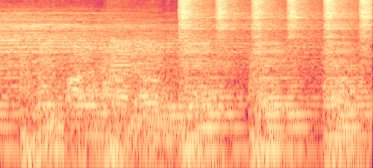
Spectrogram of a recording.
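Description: Wind orchestra playing: short low notes, then, about a second in, a passage with a quick, even percussion beat of about four strokes a second over the band.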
